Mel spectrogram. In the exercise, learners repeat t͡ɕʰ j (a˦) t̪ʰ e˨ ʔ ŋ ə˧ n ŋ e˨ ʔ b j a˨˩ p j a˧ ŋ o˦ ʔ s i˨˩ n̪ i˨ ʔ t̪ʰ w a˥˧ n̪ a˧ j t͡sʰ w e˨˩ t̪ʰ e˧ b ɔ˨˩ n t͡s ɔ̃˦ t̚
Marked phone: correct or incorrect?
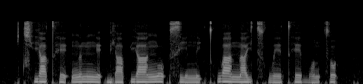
incorrect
